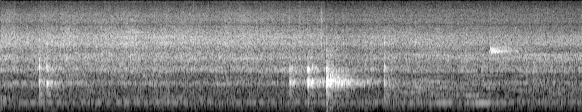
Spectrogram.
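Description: Sliced onions, curry leaves and green chillies sizzling in oil in a nonstick pan while a plastic spatula stirs them, with a few knocks and scrapes of the spatula on the pan, the loudest a little after three seconds in.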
